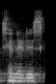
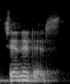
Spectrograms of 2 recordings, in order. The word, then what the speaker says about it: tinnitus: Well, actually, it's kind of a tomato - tomahto situation, Okay.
